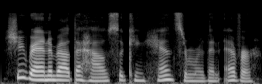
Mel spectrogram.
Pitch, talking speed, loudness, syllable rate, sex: 185 Hz, 205 wpm, -19 LUFS, 6.1 syllables/s, female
